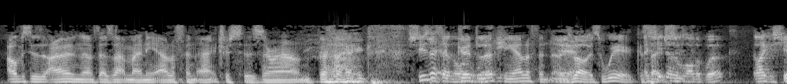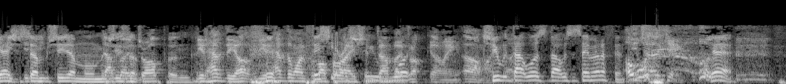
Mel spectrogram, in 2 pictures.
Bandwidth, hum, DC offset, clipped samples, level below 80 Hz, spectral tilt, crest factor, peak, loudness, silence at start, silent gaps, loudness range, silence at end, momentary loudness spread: 6.8 kHz; none; under 0.1%; under 0.1%; -34 dBFS; -5 dB/octave; 12 dB; 0 dBFS; -12 LUFS; 0.05 s; none; 1 LU; 0 s; 6 LU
